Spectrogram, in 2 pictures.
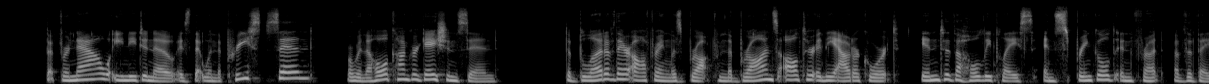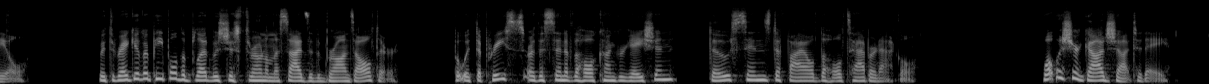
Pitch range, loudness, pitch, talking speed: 155-200 Hz, -29 LUFS, 180 Hz, 210 wpm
